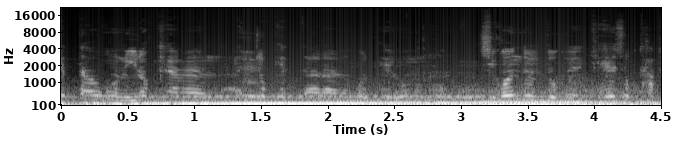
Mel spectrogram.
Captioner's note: none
